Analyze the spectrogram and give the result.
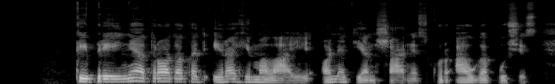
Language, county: Lithuanian, Panevėžys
